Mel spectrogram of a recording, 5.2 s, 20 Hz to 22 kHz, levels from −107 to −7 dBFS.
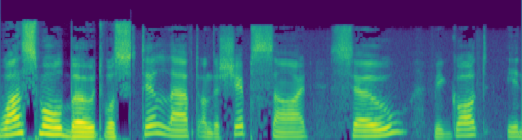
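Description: At 1.31 s the speech breaks for a brief gap of about 20 ms, and from there to the end it sounds duller and slightly quieter, roughly 5 dB down, with new background noise sitting roughly 40 dB below the speech. The likely cause is an input switched to a poorer device mid-recording. A spectrogram shows the band above 9.8 kHz going empty after the gap, and the waveform shows a thin dropout, then a lower envelope and a raised floor.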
